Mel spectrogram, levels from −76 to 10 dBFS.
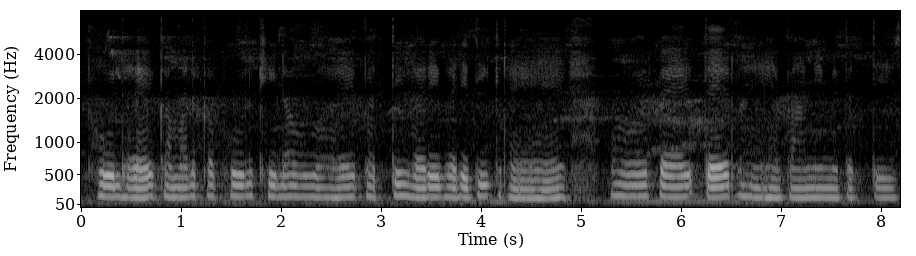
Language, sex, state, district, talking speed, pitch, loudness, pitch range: Hindi, female, Chhattisgarh, Jashpur, 155 wpm, 155 Hz, -29 LUFS, 150-170 Hz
